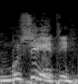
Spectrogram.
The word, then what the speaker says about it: Muschietti: Does he pronounce his name Machete? – King? – Machete? – Yes, Machete. – Actually, I thought Muschietti. Muschietti. – Muschietti. – Muschietti. That's what it sounds like.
